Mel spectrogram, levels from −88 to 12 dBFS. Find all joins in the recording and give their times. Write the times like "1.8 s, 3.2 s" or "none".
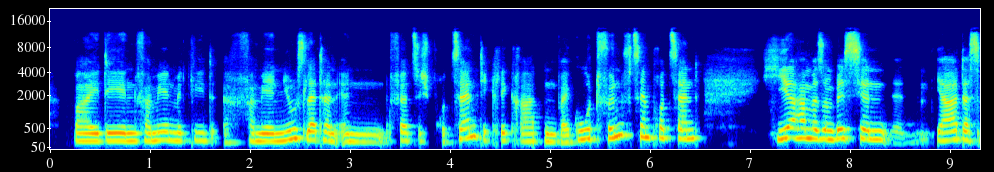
3.4 s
